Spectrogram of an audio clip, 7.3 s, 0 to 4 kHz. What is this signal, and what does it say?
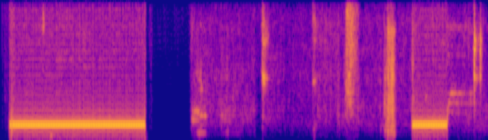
Ringback tone (North America), 440 + 480 Hz.
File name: out- - - - - .12631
